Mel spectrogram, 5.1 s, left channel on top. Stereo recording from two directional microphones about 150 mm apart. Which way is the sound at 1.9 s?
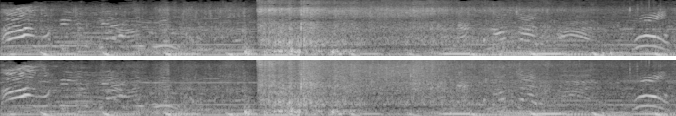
5° left (ahead or behind).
